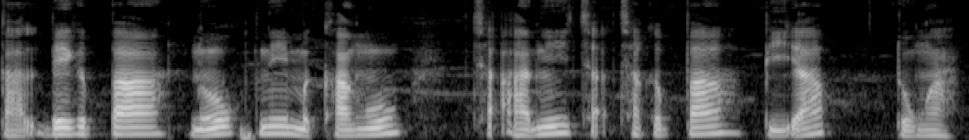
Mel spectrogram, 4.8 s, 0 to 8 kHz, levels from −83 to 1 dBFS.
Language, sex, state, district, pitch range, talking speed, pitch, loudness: Garo, male, Meghalaya, South Garo Hills, 120-150 Hz, 85 wpm, 145 Hz, -21 LUFS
